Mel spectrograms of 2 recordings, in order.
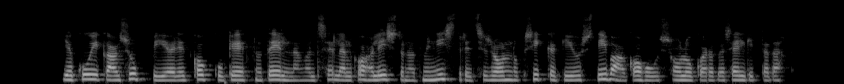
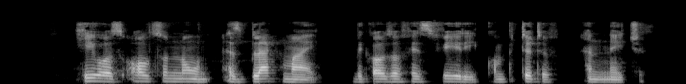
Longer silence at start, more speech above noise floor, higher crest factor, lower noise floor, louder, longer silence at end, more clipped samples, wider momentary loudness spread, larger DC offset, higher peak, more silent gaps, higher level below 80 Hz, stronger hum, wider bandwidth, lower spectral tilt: about the same, 0.65 s vs 0.75 s; about the same, 54 dB vs 52 dB; about the same, 18 dB vs 22 dB; first, -85 dBFS vs -73 dBFS; second, -31 LUFS vs -22 LUFS; first, 0.6 s vs 0.45 s; neither; second, 7 LU vs 13 LU; neither; second, -14 dBFS vs 0 dBFS; neither; second, -72 dBFS vs -64 dBFS; neither; first, 11 kHz vs 8 kHz; first, -6 dB/octave vs -3.5 dB/octave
